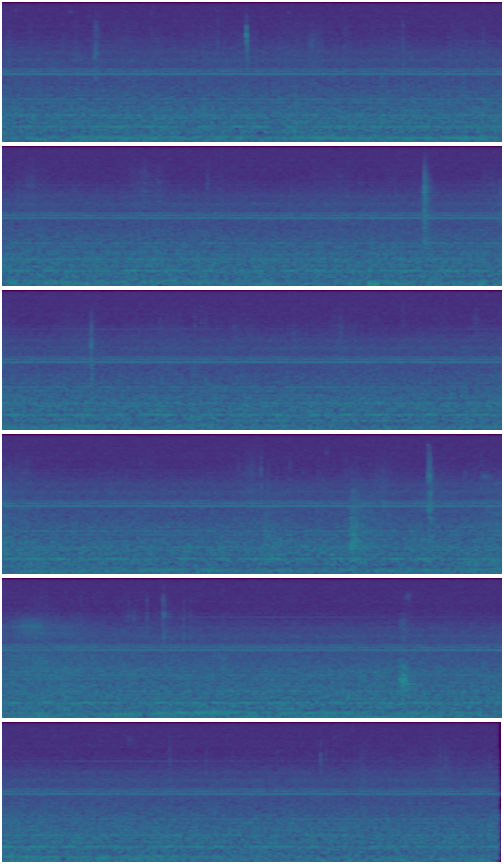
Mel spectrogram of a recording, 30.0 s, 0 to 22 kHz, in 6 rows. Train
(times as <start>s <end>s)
19.8s 21.9s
